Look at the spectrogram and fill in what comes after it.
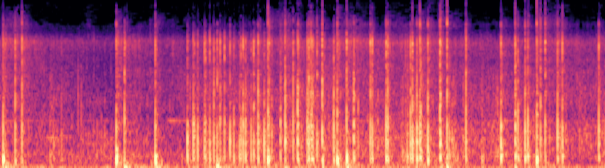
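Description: Starmine aerial fireworks barrage: a shell bursts with a bang about a second in. From about a second and a half on comes dense, rapid crackling and popping of many crackling stars, with further bangs among them.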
